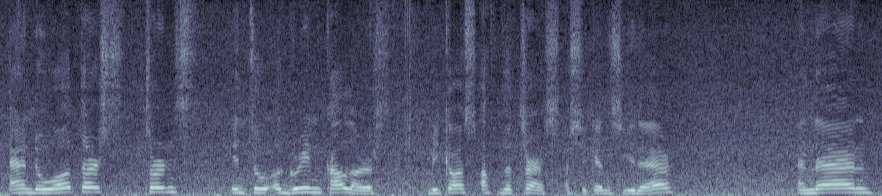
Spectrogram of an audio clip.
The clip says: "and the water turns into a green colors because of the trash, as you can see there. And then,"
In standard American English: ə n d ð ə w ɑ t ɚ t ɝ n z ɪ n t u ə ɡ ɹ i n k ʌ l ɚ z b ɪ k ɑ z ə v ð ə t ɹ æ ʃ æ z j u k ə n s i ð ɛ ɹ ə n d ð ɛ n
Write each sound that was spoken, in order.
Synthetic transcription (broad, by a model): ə n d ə w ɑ t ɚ t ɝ n s ɪ n t u ə ɡ ɹ i n k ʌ l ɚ s b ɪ k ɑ s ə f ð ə t ɹ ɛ s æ s j u k ə n s i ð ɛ ɹ ə n d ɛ n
